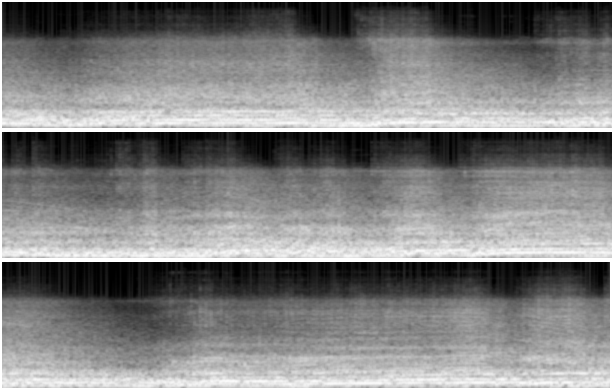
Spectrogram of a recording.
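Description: A monster truck engine roars loudly, revving up and down, in a large echoing arena.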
